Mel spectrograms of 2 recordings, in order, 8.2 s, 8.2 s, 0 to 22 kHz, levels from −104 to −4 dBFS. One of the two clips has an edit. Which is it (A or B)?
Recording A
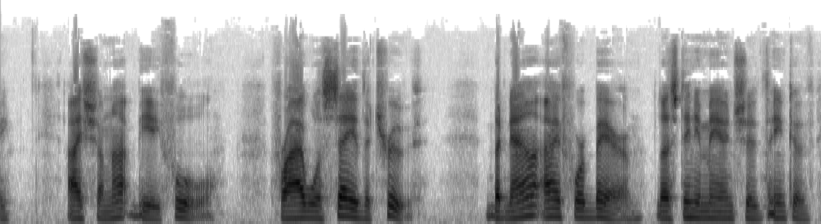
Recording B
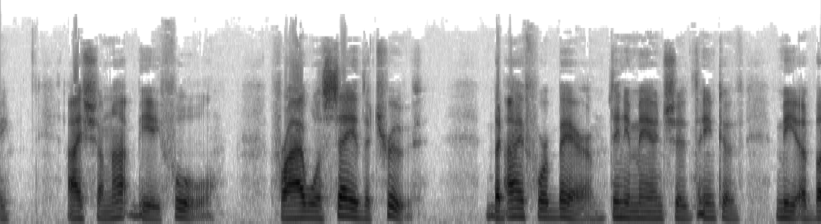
B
